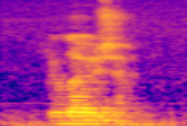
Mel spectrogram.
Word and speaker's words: Eulogia: Eulogia, rhymes with closure.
